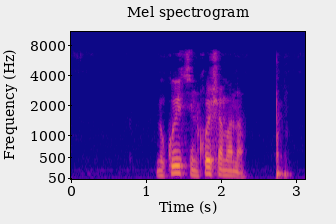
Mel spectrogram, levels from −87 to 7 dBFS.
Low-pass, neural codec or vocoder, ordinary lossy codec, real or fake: 7.2 kHz; codec, 16 kHz, 16 kbps, FunCodec, trained on LibriTTS, 50 frames a second; AAC, 32 kbps; fake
